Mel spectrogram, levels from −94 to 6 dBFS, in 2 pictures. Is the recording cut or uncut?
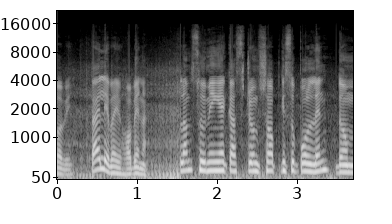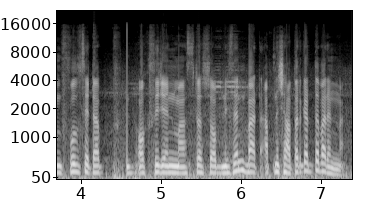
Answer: cut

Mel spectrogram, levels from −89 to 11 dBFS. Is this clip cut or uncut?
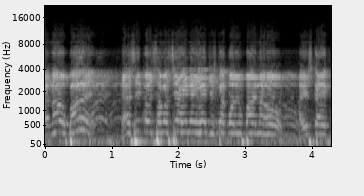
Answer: uncut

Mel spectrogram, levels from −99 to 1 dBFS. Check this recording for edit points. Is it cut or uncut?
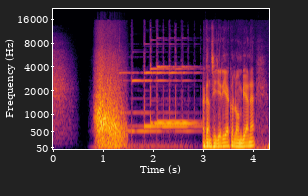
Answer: cut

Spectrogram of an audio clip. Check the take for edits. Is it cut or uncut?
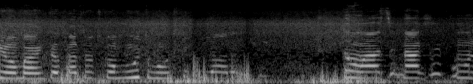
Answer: cut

